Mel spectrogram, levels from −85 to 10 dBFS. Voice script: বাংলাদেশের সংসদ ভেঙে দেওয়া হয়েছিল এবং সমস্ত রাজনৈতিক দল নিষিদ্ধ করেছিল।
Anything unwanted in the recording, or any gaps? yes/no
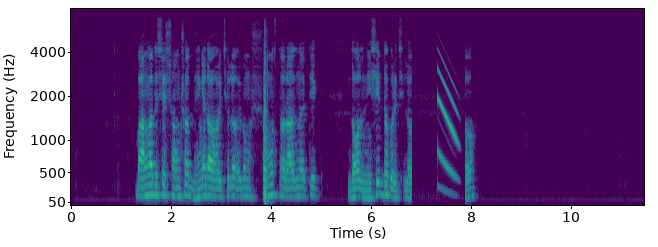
yes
